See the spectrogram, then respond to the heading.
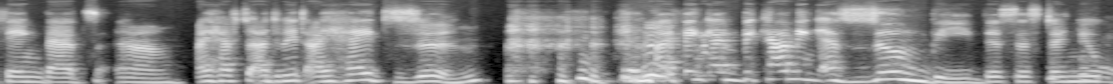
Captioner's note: laughter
